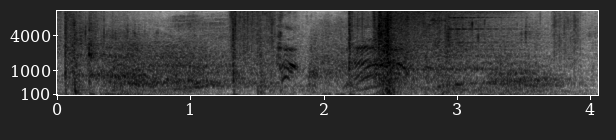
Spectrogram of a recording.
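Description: A magic blast bursts with a whoosh.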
